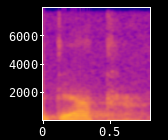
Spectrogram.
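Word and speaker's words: théâtre: Então, teatro e e final é mudo. O e final aqui é mudo de de teatro.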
